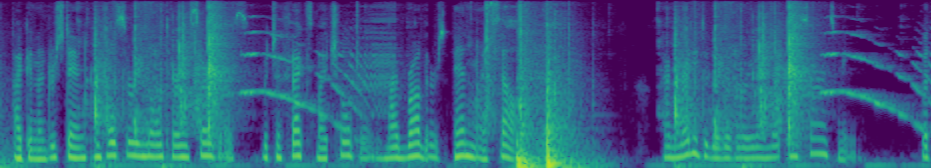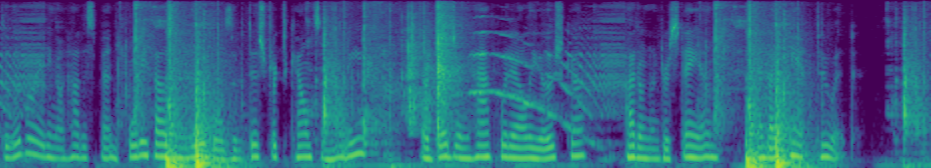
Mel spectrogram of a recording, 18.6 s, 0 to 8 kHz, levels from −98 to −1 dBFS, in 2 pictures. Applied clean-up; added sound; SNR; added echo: none; Squeak; -2 dB; none.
